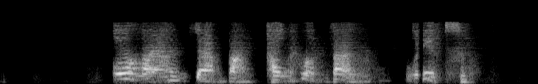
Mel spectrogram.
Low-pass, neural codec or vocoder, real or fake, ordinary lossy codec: 7.2 kHz; codec, 44.1 kHz, 0.9 kbps, DAC; fake; Opus, 64 kbps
